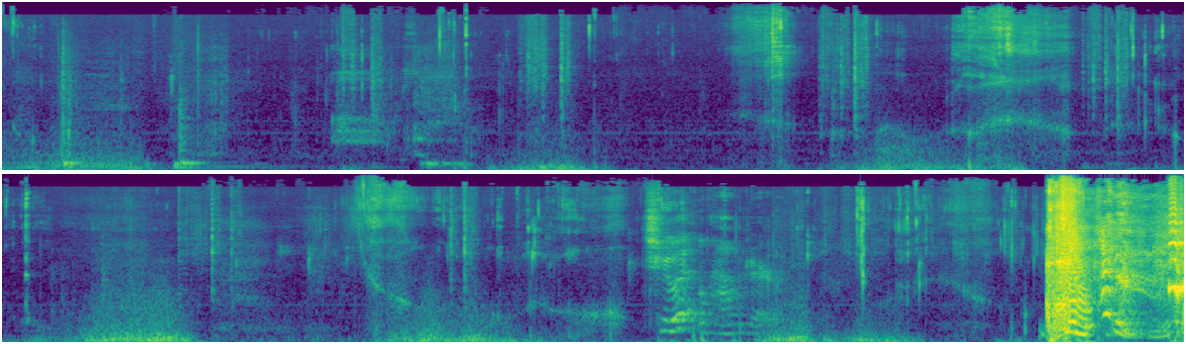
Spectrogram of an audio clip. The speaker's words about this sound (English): Chew it louder. Guys, stop. You can't do that. You can't do that. Yeah, you can't chew loud. You can't chew loud. You're gonna hurt people's ears.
